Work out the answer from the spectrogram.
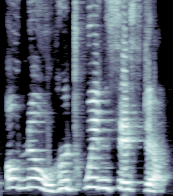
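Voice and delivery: loud, high sarcastic outcry; mock dismay. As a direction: cry out in hammed-up horror. Mock dismay at a plot twist.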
